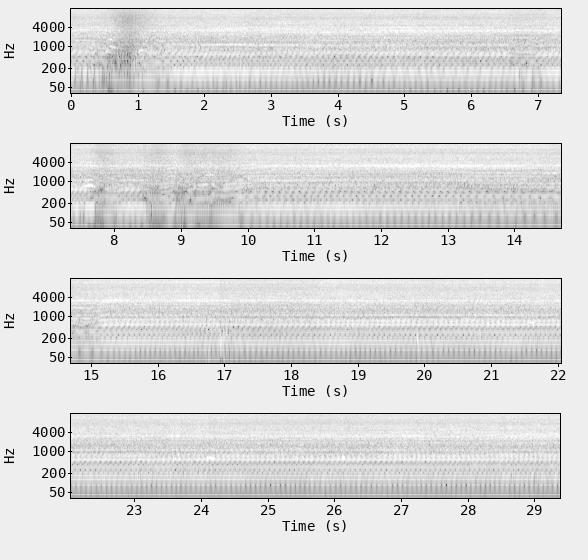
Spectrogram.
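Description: Engine of a borehole drilling rig running steadily. Its speed drops sharply and recovers about a second in, wavers up and down between about seven and ten seconds in, then settles at a slightly higher, even pitch from about fifteen seconds.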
